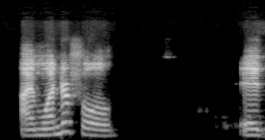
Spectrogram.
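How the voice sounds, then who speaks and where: A woman with a General American accent, fairly low in pitch, with fairly even intonation and music in the background. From United States. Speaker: native English speaker guest. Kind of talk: casual interview. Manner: slow, deliberate with pauses.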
